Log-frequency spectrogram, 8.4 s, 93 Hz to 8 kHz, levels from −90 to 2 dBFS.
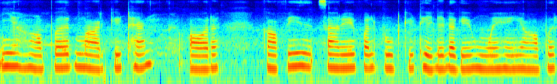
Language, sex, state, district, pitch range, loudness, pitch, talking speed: Hindi, female, Chhattisgarh, Bilaspur, 210-225 Hz, -18 LUFS, 220 Hz, 115 wpm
